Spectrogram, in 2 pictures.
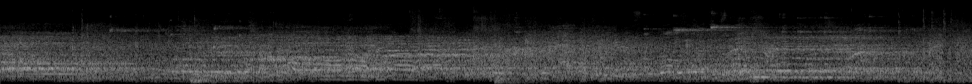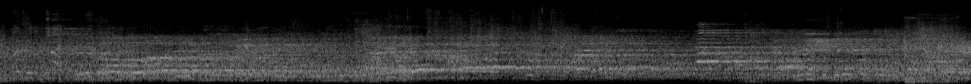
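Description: Futsal ball being kicked and bouncing on a hard sports-hall floor, a few sharp thuds in a large hall, with voices calling out over the play.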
